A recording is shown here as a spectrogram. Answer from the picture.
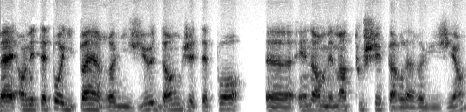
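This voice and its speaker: Here a man talks at a moderate pace. His pitch is medium, with ordinary variation. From Quebec. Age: 60s. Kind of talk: testimony. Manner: hesitant, many fillers.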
